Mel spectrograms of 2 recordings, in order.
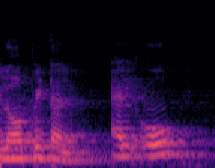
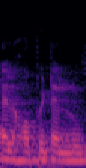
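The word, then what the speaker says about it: L'Hôpital: और French language में इसको कहते हैं लॉपिटल, HOS की जगह पर आपके पास क्या आ जाएगा, डायरेक्टली LO आ जाएगा।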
